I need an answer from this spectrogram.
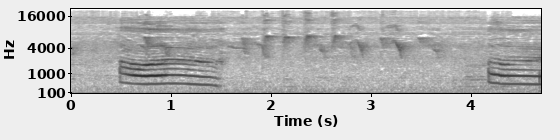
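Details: Male cat calling a female: a loud meow that slowly falls in pitch, faint high chirps during the pause, then a second meow beginning, all over a steady low hum.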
